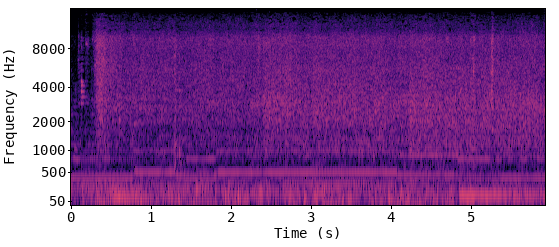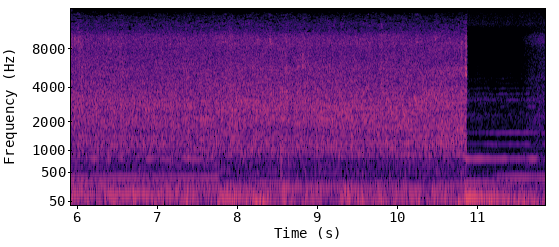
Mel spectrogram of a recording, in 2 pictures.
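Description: Sliced mushrooms sizzling in hot oil in a metal wok over a wood fire. The sizzle starts suddenly just after the start and cuts off abruptly about a second before the end.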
